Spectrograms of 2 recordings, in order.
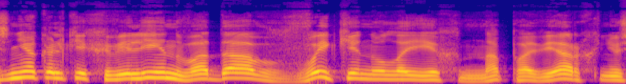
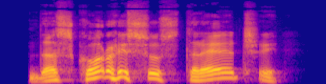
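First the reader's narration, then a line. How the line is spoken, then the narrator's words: Smiling. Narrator (Belarusian): усміхнуўся ён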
